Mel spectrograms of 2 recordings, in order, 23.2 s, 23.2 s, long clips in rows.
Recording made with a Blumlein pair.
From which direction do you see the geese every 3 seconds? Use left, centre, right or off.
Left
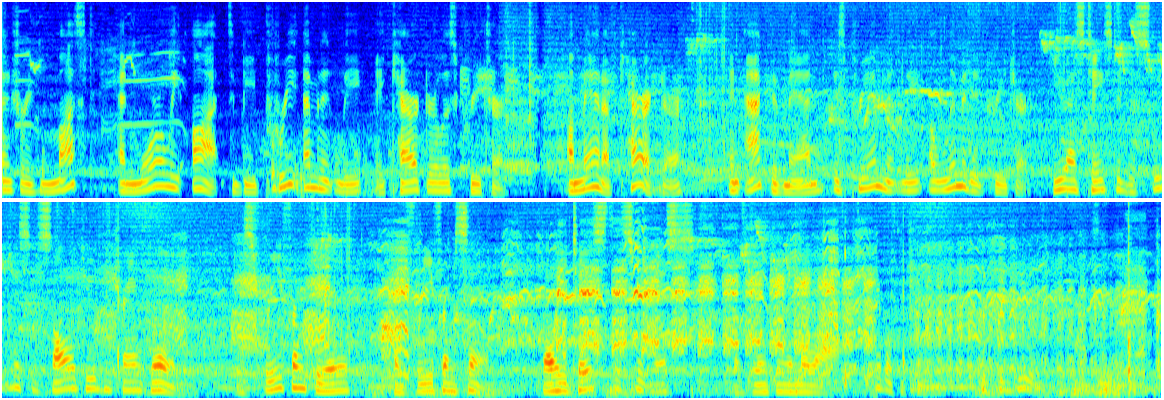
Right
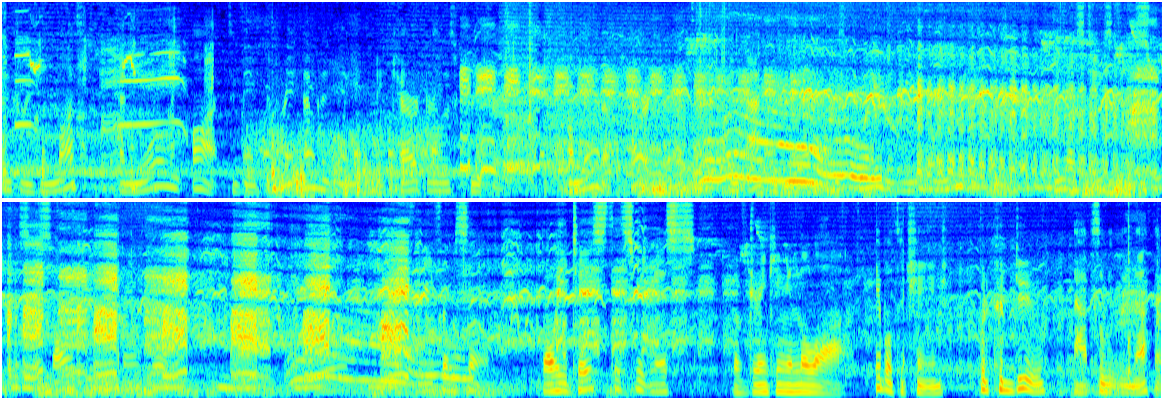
right, right, right, right, right, centre, left, left.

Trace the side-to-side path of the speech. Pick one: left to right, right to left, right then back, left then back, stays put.
left to right.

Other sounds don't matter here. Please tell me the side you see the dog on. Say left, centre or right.
right.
